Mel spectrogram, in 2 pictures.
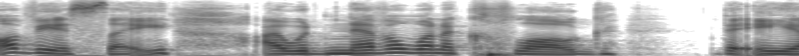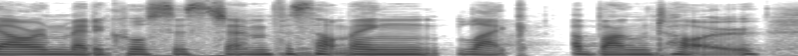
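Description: Animated in tone, a woman with an Australian accent speaks in a very deep, low pitch. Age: 30s. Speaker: podcast host and Pilates instructor. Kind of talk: casual solo update. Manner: chatty, animated.

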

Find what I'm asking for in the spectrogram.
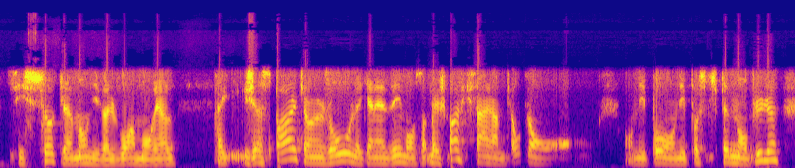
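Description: Talking at a fairly quick pace with ordinary pitch variation, the speaker leaves long, frequent pauses. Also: man, medium pitch for a man. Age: 30s. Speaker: entrepreneur, radio commentator. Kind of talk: casual chat.

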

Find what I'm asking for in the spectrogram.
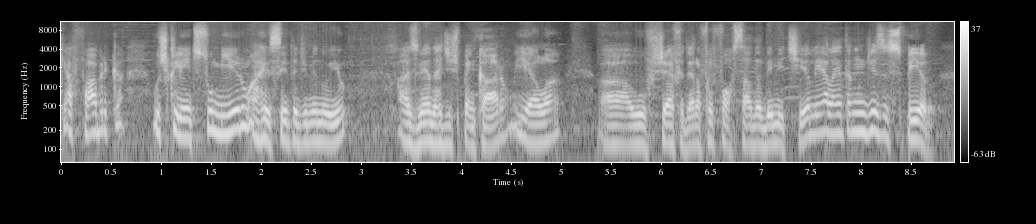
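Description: A man speaks at a fairly quick pace with lively intonation amid noticeable background noise. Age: 60s. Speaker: business consultant and author. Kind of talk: interview. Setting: studio, also streamed live on Facebook.

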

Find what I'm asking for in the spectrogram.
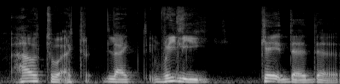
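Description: Heard on a very clean recording with a silent background, a man speaks with an Arabic accent. His voice is of medium pitch with fairly even intonation. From Syria, Damascus. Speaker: chef and restaurant owner. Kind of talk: interview. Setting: radio studio. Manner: halting.

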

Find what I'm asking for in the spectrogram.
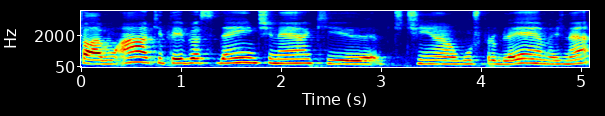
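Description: A woman talks at a fairly slow pace with ordinary pitch variation. Hers is an ordinary speaking voice. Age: young. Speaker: interviewee, granddaughter. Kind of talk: interview.

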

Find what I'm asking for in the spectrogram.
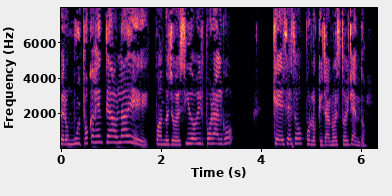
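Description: In a high pitch with lively intonation, a woman speaks at very even loudness, the sound dry and close with no echo. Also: moderate pace. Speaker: speaker and writer. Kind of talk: radio interview.

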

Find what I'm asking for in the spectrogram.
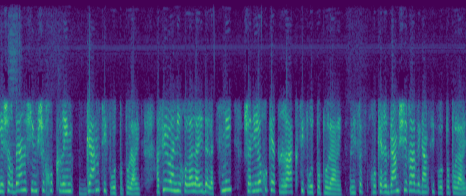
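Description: A woman talks at a fairly quick pace with a high pitch and lively intonation. Her loudness stays very even. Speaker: literature lecturer. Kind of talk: interview.

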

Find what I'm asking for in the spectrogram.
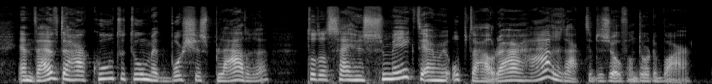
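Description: Lively intonation marks the delivery, given in an unforced reading voice.

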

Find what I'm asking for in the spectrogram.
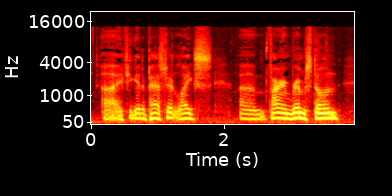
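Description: A dark, mellow, somewhat breathy tone at a moderate pace, with fairly even intonation. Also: man. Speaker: pastor and radio call-in host. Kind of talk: radio call-in Bible Q&A. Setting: radio studio. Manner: soft-spoken, never raises voice; hesitant, many fillers.

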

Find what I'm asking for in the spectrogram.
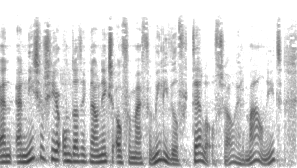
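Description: A man speaks at a fairly high pitch. His voice moves through very wide pitch swings. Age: 40s. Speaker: opinion pollster. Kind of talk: casual chat. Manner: halting.

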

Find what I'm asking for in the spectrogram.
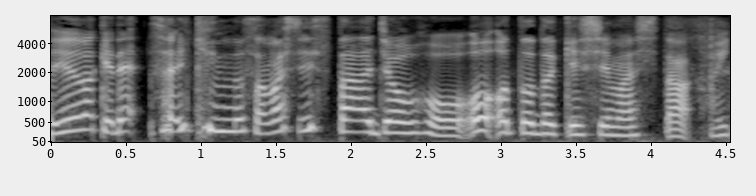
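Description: The woman's voice is high in pitch, with ordinary pitch variation at a moderate pace. The sound is dry and close, with no echo. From Niigata, Japan (rural mountains). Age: 20s. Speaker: band vocalist, radio host. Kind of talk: casual radio chat.

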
